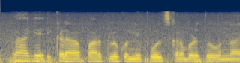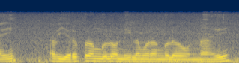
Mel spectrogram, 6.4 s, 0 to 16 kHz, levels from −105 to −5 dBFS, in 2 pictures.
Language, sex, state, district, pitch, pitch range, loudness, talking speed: Telugu, male, Telangana, Hyderabad, 125 Hz, 115-130 Hz, -14 LUFS, 130 wpm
